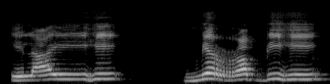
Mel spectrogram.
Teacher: نون ساکن کے بعد را آ رہا ہے تو نون کو را کے ساتھ ملائیں گے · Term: ادغام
